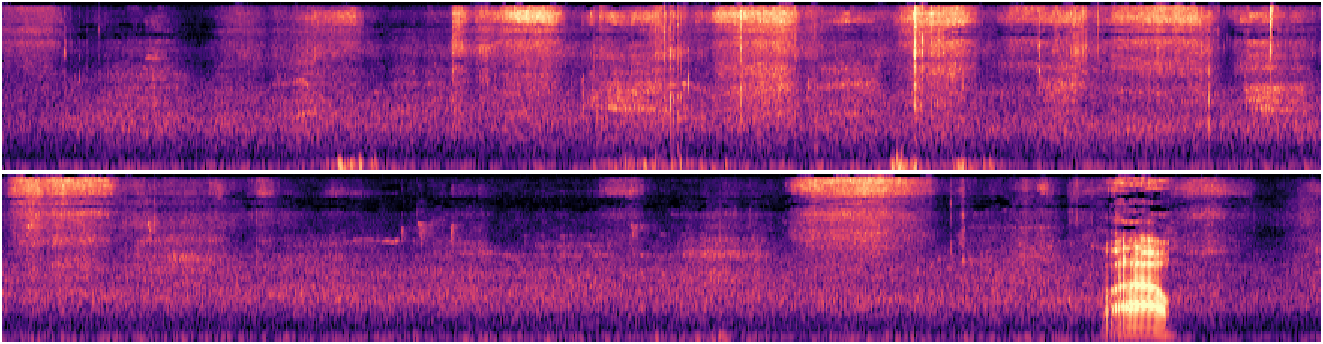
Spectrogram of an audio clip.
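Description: Steady outdoor background noise picked up by a handheld phone microphone, with a few low bumps about two, four and six seconds in.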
